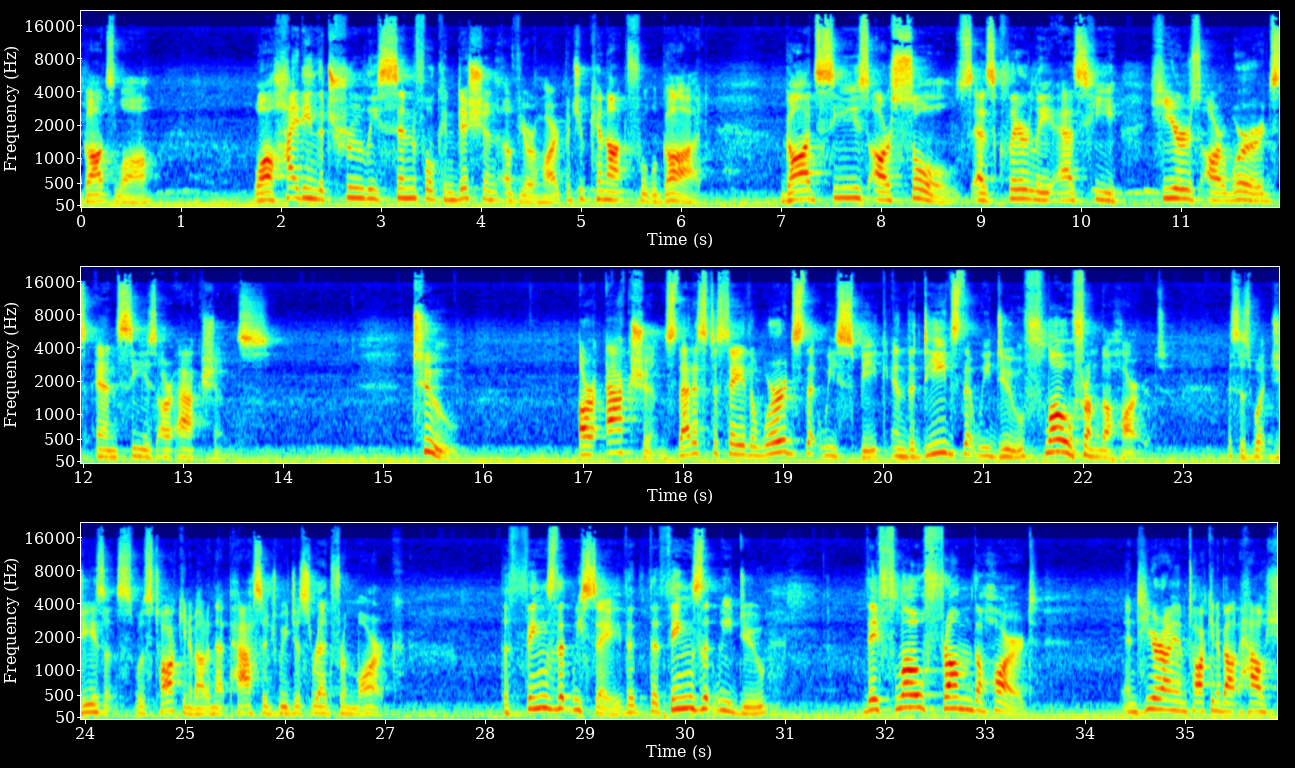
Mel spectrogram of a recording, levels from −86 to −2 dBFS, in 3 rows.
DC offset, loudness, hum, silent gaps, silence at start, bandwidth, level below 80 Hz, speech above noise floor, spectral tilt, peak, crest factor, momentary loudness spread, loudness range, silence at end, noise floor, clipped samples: under 0.1%; -17 LUFS; none; none; 0 s; over 20 kHz; -40 dBFS; 21 dB; -2.5 dB/octave; 0 dBFS; 20 dB; 24 LU; 6 LU; 0 s; -40 dBFS; under 0.1%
